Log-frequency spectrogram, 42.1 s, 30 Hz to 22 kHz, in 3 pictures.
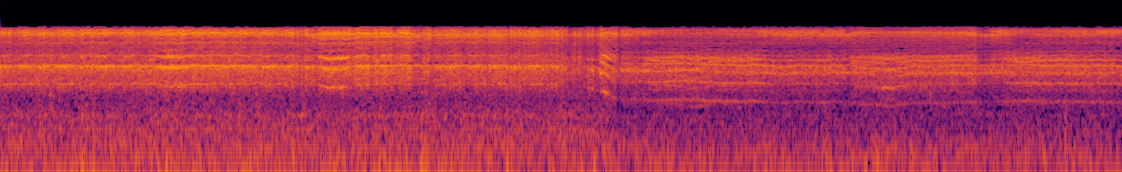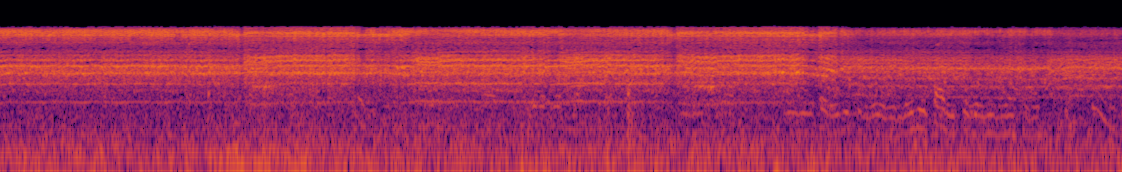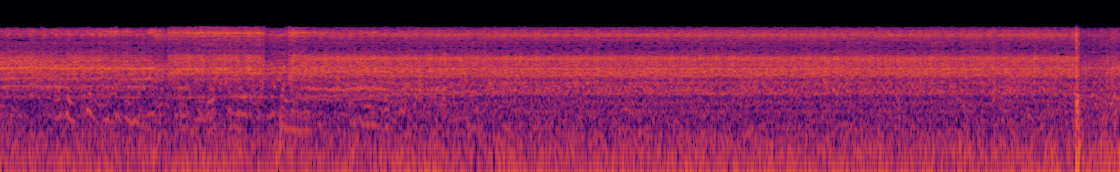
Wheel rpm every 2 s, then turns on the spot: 230, 230, 230, 170, 110, 110, 110, 110, 110, 110, 110, 110, 70, 70, 70, 70, 70, 70, 70, 70, 60.
none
